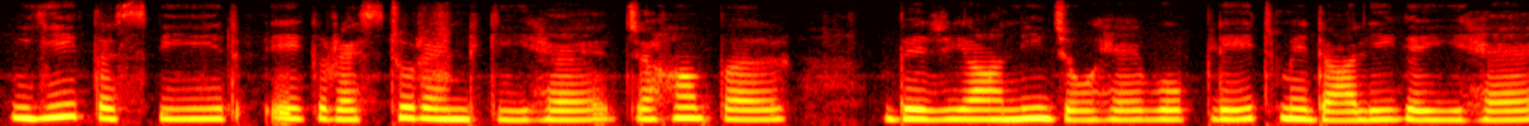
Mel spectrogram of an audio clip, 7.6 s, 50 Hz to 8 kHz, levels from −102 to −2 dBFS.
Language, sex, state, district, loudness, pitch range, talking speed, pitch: Hindi, female, Uttar Pradesh, Jalaun, -29 LUFS, 215-235 Hz, 135 wpm, 225 Hz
